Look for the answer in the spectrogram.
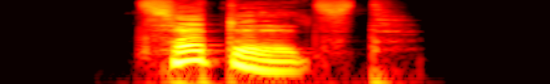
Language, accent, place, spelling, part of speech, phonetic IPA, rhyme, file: German, Germany, Berlin, zettelst, verb, [ˈt͡sɛtl̩st], -ɛtl̩st, De-zettelst.ogg
- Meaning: second-person singular present of zetteln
